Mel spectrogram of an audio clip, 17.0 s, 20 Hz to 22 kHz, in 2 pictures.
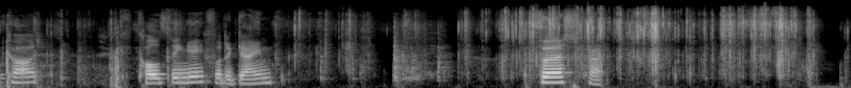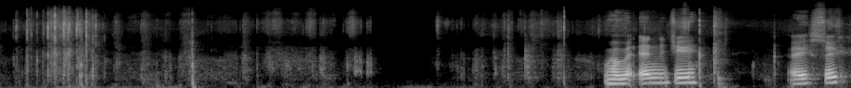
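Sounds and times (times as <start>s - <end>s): foil wrapper crackling: 2.8s - 9.8s
wrapper rustling and clicks: 2.8s - 12.3s.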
